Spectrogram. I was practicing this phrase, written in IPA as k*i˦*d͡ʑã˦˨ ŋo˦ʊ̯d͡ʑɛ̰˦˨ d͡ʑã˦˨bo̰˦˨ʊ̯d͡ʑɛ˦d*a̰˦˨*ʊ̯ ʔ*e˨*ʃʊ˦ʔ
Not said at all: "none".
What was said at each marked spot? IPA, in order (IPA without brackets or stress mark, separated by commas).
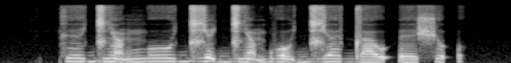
e˦, a˨, e˨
